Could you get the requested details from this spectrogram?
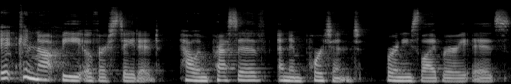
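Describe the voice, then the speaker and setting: On a very clean recording with a silent background, a woman with a normal speaking voice talks at a moderate pace in a fairly low pitch with lively intonation. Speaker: podcast host. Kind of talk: interview.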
